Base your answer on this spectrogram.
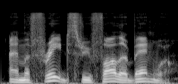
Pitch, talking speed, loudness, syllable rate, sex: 110 Hz, 200 wpm, -15 LUFS, 5.6 syllables/s, male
